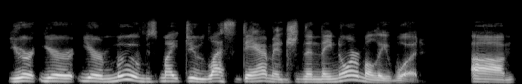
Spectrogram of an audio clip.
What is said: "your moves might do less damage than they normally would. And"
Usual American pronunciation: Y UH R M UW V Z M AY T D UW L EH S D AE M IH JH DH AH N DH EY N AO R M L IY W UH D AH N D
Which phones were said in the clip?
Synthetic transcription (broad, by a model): Y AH R M UW V Z M AY T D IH L EH S D AE M IH JH DH AH N DH EY N AO R M L IY W UH D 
